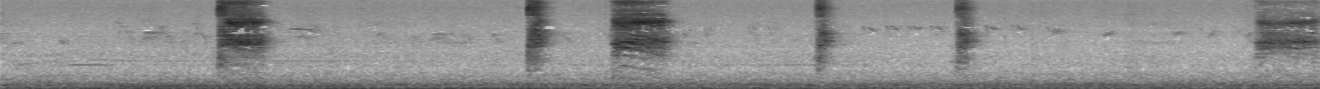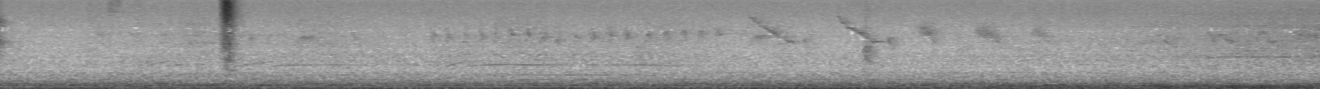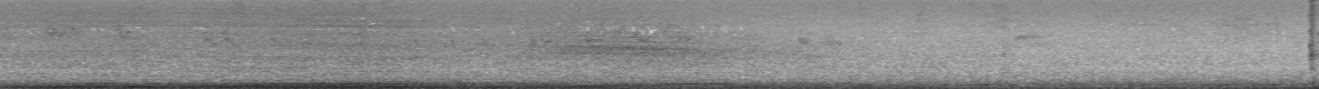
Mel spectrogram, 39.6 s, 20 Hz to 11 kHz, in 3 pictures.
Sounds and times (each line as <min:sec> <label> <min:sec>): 0:02.2 Barking squirrel 0:02.8
0:05.2 Barking squirrel 0:06.8
0:08.1 Barking squirrel 0:08.5
0:09.5 Barking squirrel 0:10.0
0:12.5 Barking squirrel 0:13.4
0:23.3 passing truck 0:39.5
